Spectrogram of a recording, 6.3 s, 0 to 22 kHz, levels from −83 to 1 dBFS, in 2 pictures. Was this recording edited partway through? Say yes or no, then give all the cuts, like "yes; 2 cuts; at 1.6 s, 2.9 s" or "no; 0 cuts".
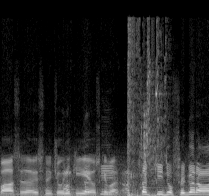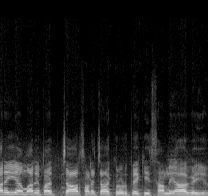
no; 0 cuts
